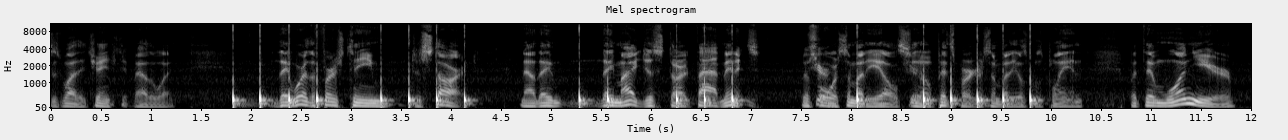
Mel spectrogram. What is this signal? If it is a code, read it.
Tap code, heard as knocks on a wall, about 4 knocks a second, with speech in English. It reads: THE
